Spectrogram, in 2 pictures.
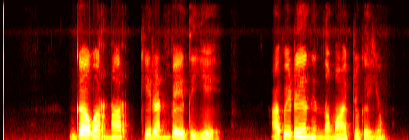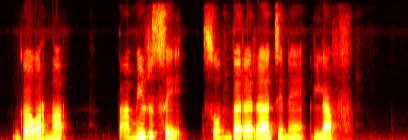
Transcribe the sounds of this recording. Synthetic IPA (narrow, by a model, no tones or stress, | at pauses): ɡɐʋɐrɳɐrkiɾɐɳbe̞ːd̪ije | ɐ̰ʋiɽe̞ninːɨmaːtːuɣɐjum | ɡɐʋɐrɳɐr | t̪ɐmiɻse | sund̪ɐɾɐɾaːd͡ʑɐnelɐf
